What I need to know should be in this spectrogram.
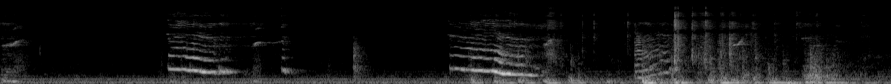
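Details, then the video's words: Excited dog making high, sliding whines that fall in pitch, two bursts a few seconds apart, followed by rustling and scuffling noises indoors. "Excited dog noises"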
